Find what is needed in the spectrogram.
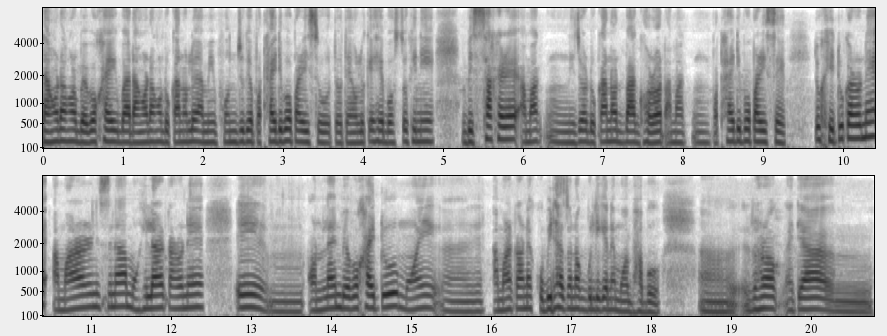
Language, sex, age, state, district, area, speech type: Assamese, female, 30-45, Assam, Dibrugarh, rural, spontaneous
